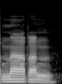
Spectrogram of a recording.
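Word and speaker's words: نَارًا: এটা আমরা অনেকে বলি নারান, নারান হবে না, নারন, নারন। এবং দুই জবরের পরে জাল থাকার কারণে এটা রং বলতে হবে। আর এখানে আলিফ অক্ষরটা উচ্চারিত হবে না, এটা অর্থের জন্য লাগবে, কিন্তু এখানে উচ্চারণ হবে না।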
